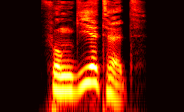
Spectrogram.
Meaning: inflection of fungieren: 1. second-person plural preterite 2. second-person plural subjunctive II
- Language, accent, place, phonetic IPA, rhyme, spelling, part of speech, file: German, Germany, Berlin, [fʊŋˈɡiːɐ̯tət], -iːɐ̯tət, fungiertet, verb, De-fungiertet.ogg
